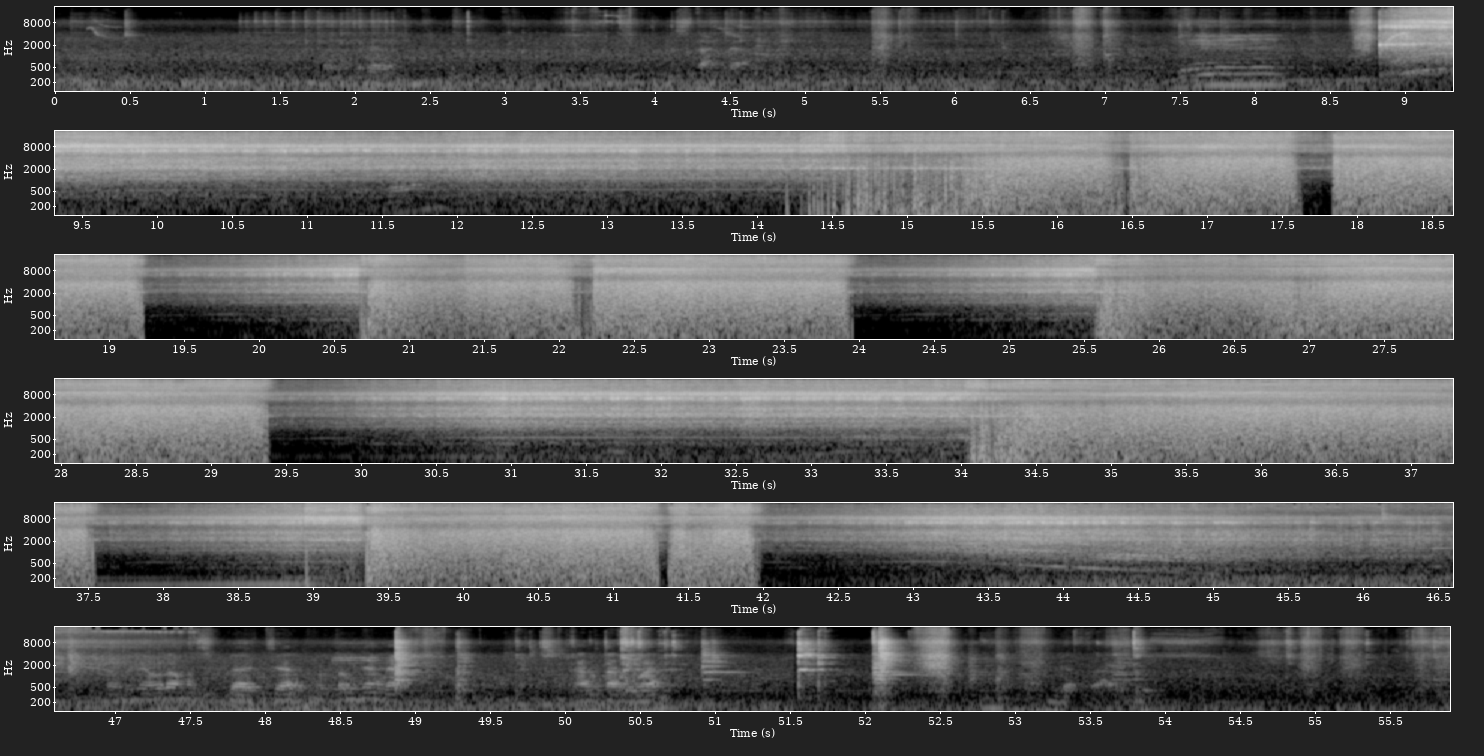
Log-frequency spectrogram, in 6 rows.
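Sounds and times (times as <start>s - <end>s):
welding arc crackling: 8.8s - 47.3s.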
